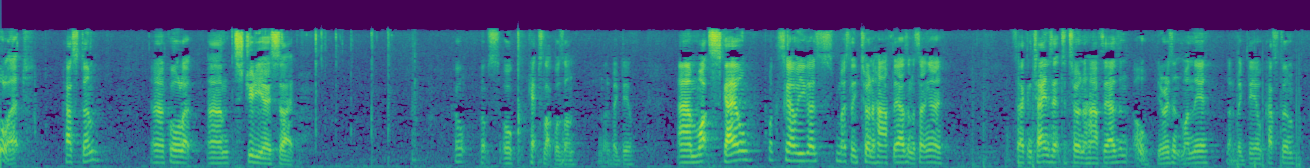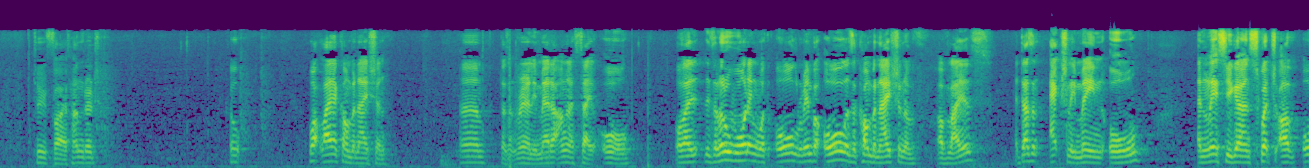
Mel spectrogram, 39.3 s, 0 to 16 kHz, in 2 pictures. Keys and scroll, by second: 3.3-6.3 typing, 19.8-21.3 typing.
